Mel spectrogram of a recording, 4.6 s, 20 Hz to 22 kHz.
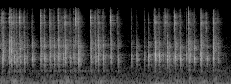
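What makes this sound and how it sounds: Both hands' fingertips type quickly on a full-size black mechanical keyboard with plastic keycaps and a metal top plate, set on a wooden desk. The result is a rapid run of short, bright, clacky keystrokes with almost no ring, broken by brief pauses before about 1.8 s and around 2.6 s.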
